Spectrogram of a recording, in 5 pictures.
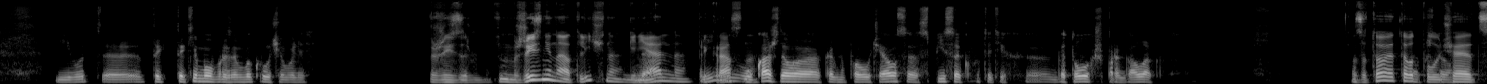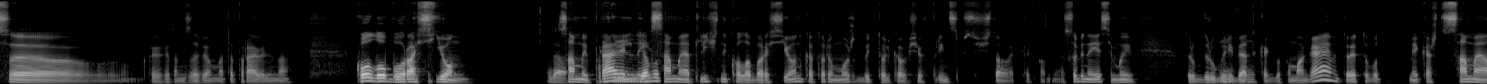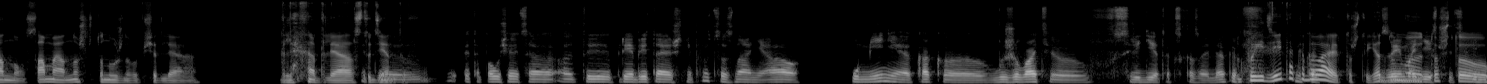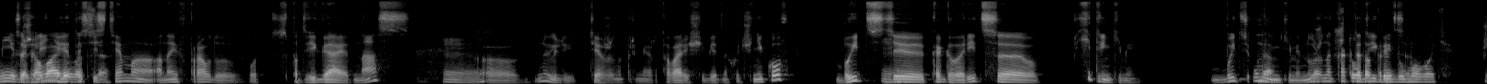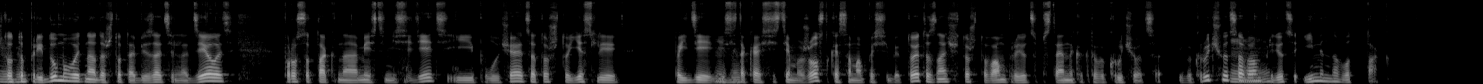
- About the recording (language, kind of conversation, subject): Russian, unstructured, Почему так много школьников списывают?
- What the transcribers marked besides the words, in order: drawn out: "получается"; in Spanish: "колоборасьон"; "colaboración" said as "колоборасьон"; in Spanish: "colaboración"; other background noise; laughing while speaking: "для"; chuckle; tapping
